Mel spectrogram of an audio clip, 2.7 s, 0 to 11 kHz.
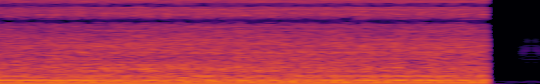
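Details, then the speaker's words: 2002 Jeep Wrangler, new 4.7L stroker, started again after the nasty grinding: a clean key crank into a smooth, steady idle with an even low rumble and no knocks or grinding. Normal idle. "but i wanted you to hear exactly how it sounds now and key crank [Music] that's the way she should sound"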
